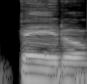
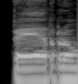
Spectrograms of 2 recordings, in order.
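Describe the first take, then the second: First: Pero with a single quick tapped R. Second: Perro with a long trilled double R; rolled R. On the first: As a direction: tap the r in pero once. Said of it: "perro is not the same as pero". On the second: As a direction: roll the rr in perro. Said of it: "when you have two R's". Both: Shown as a demonstration.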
